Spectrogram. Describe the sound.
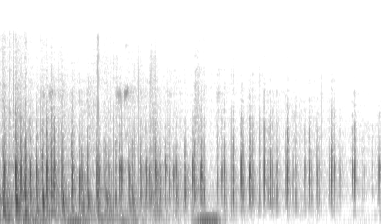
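Horse hooves clatter as riders set off, a quick run of many sharp clip-clop beats in an uneven, galloping rhythm that gradually thins and grows fainter toward the end.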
